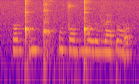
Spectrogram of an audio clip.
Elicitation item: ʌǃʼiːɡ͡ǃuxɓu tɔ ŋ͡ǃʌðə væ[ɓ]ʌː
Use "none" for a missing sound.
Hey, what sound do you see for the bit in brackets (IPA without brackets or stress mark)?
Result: ɓ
